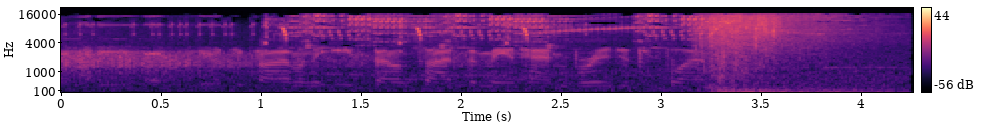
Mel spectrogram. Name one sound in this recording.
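A chime of short electronic tones rings out.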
